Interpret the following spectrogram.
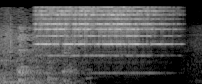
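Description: A steady, high-pitched electronic ringing tone sounds for about a second and a half, then cuts off suddenly.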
